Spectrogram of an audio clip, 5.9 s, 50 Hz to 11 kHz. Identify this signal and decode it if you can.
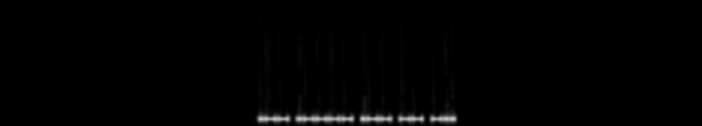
Morse code, heard as a keyed tone, about 44 wpm, 700 Hz. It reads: W1WMD
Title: USA Call Signs - 5 Characters - Repeated 3x - 45wpm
